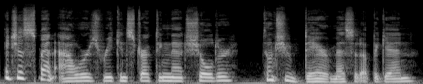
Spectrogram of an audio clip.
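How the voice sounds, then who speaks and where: A man voicing a brisk, sharp-tongued female military doctor in a storybook narration. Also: medium pitch, fairly even intonation, pitched above the performer's own voice, natural voice. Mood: scolding. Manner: scolding, blunt.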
